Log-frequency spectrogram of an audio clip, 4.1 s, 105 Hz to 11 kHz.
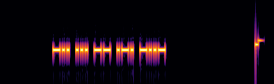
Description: Morse code, heard as a keyed tone, about 36 wpm, 700 Hz. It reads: DSMRX
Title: Code Groups - 5 Letters - 35wpm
